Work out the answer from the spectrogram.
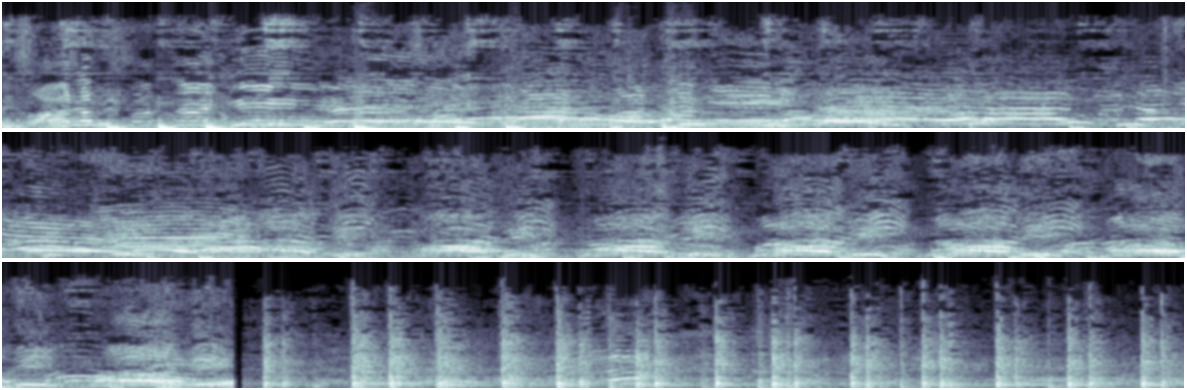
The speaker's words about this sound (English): Despite the chilly weather, the Indian community in Paris gave Prime Minister Narendra Modi a heartwarming welcome.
